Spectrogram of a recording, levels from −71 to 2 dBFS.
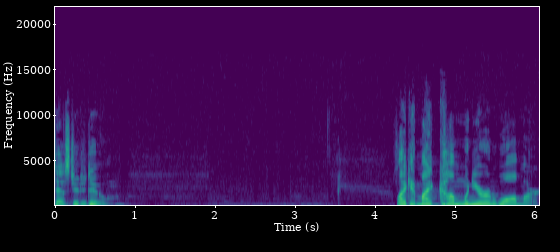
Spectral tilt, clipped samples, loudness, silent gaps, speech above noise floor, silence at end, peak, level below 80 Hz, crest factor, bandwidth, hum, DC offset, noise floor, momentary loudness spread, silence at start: -4.5 dB/octave; under 0.1%; -25 LUFS; none; 31 dB; 0 s; -6 dBFS; -52 dBFS; 22 dB; 18 kHz; none; under 0.1%; -57 dBFS; 12 LU; 0 s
